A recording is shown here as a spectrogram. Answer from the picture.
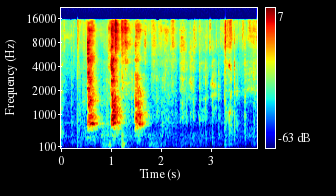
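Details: Boston Terrier named Rose, thrilled by a ball and dribbling it around as she plays: three quick, harsh barks in a burst, then quieter rustling and faint panting-like sounds.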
